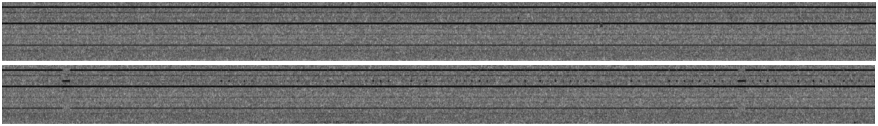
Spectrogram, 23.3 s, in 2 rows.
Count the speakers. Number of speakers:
0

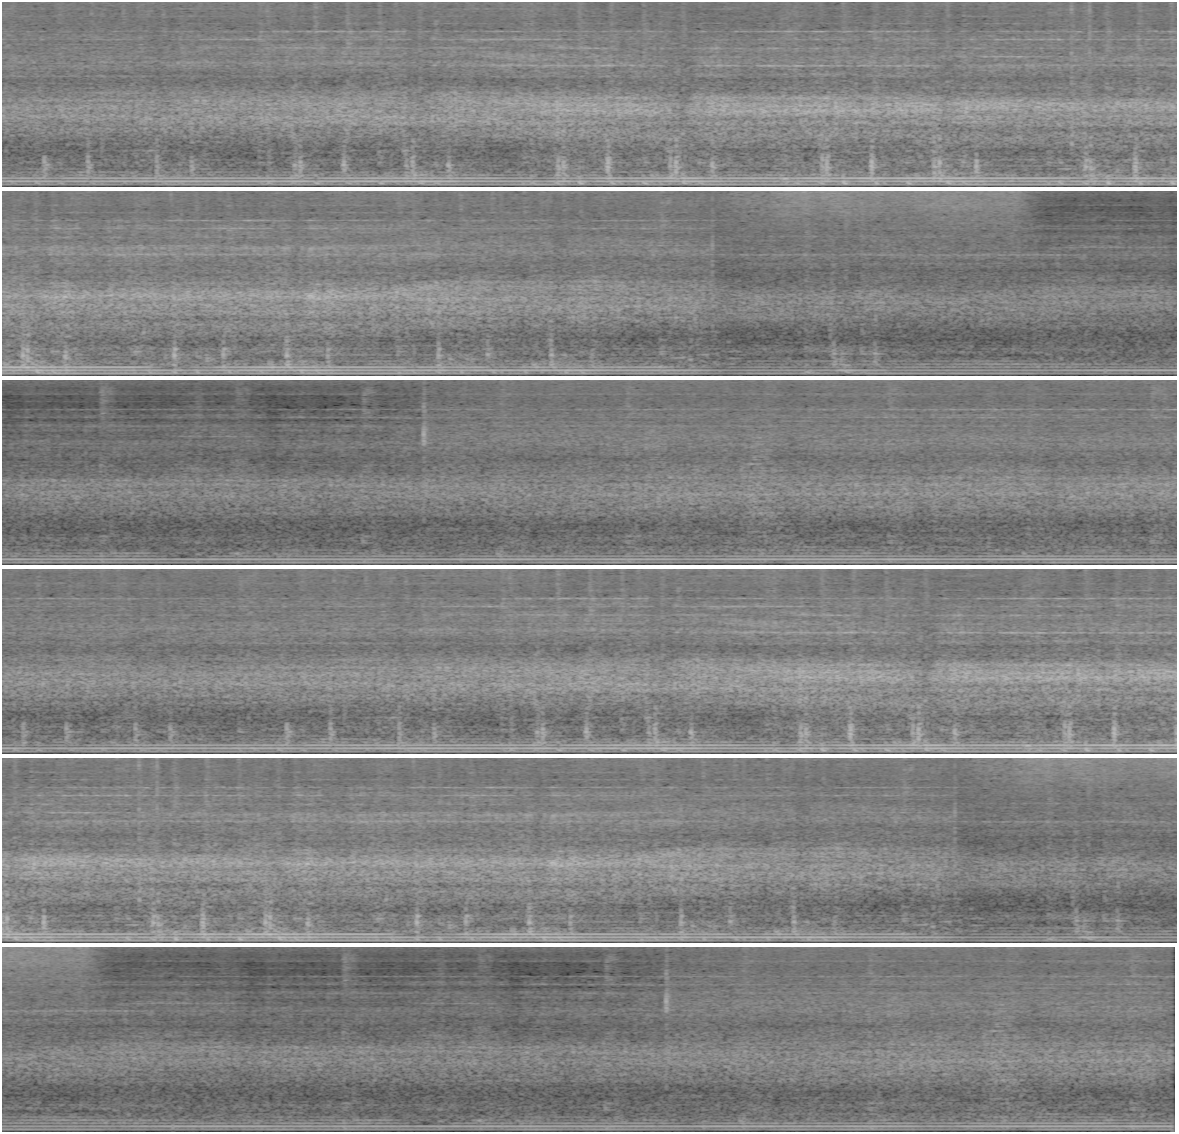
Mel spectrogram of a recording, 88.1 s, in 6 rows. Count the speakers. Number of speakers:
0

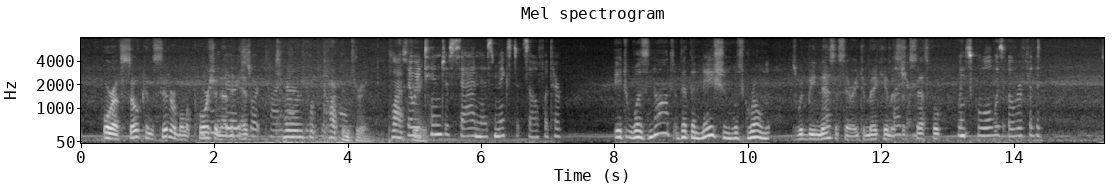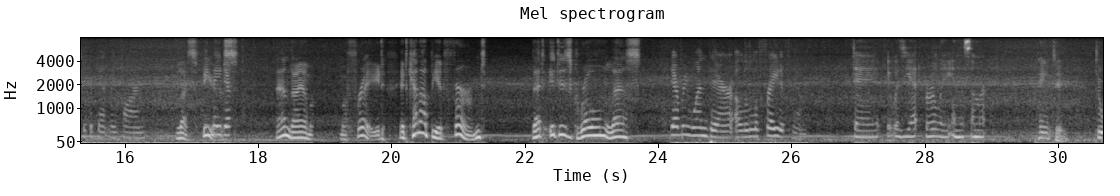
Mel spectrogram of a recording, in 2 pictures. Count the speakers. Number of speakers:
5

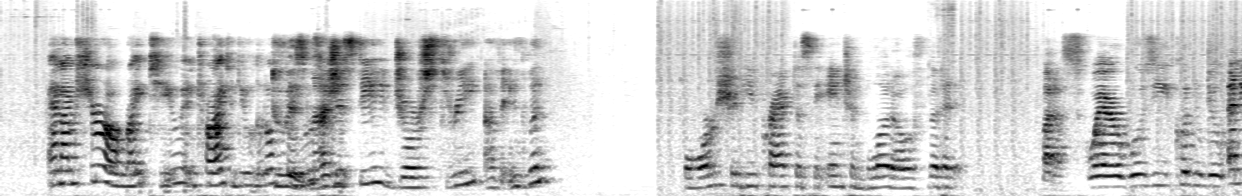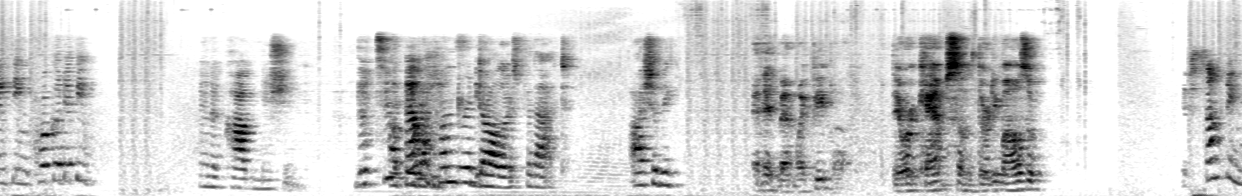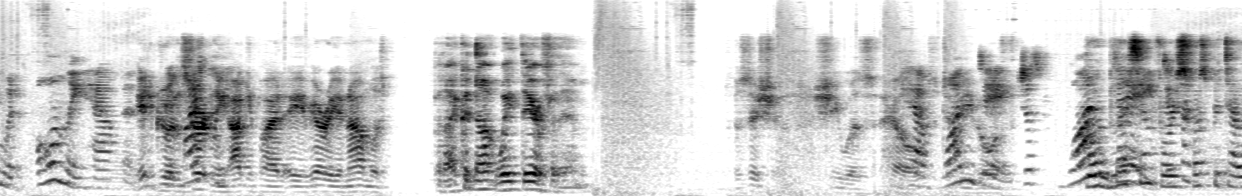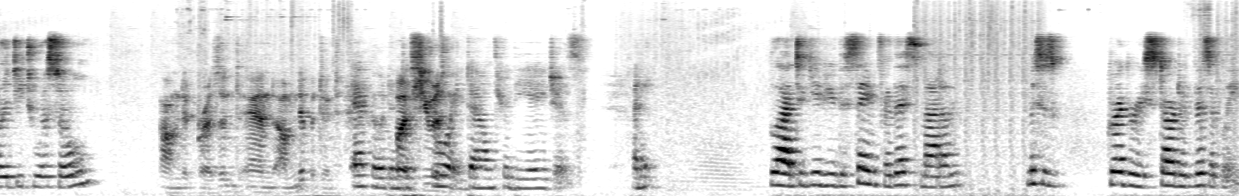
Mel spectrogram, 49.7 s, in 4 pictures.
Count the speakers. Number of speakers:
9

